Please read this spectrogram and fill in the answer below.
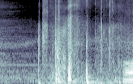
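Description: A few short, sharp clicks and knocks of something being handled, about four in a second, over a faint noise.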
